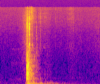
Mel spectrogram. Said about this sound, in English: That's one knock.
